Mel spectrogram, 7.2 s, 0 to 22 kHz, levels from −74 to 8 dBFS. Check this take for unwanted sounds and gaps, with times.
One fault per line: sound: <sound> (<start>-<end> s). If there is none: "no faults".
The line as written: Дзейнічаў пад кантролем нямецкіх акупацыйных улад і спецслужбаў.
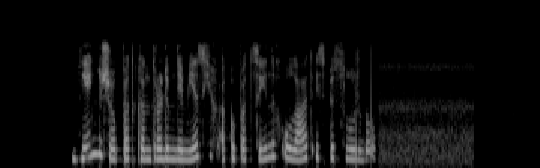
no faults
